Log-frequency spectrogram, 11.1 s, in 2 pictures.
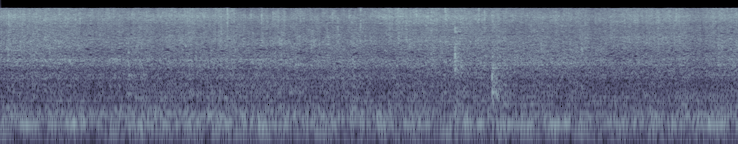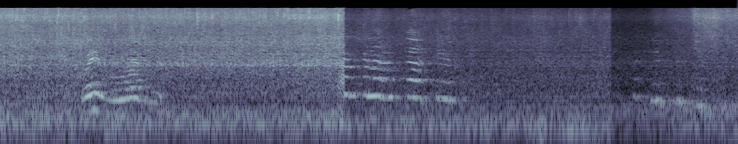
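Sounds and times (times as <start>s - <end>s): food sizzling in a pan: 0.0s - 8.1s.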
